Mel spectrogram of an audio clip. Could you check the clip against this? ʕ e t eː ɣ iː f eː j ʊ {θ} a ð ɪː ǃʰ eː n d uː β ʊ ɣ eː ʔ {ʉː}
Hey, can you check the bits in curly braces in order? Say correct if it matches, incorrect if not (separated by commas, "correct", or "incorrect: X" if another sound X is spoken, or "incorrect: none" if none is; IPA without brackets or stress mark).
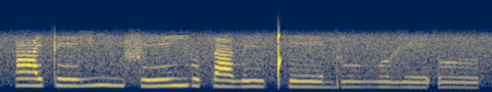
correct, incorrect: ʊː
